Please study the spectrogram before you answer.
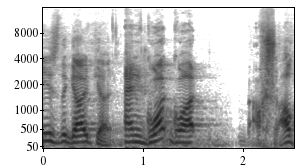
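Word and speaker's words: Gout Gout: like okay you can you can call him Gat gout but it's actually pronounced differently no no no so this is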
